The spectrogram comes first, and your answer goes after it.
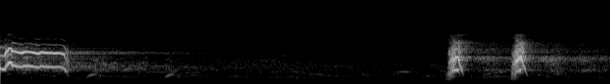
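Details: Coyote gives a short, steady, flat howl that ends abruptly, followed by a long pause and two sharp, loud barks in quick succession.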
